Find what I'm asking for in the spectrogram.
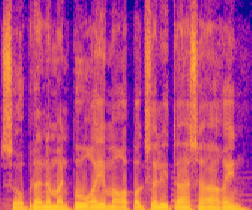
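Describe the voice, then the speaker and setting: Man acting as humble, even-toned Filipino son-in-law. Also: mid-range voice, a little fast, smooth, no echo, natural voice. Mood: wounded, humble. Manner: polite, respectful, earnest. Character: humble, patient young janitor pleading with girlfriend's disapproving mother. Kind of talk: Filipino radio drama acting. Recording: music bed under the voice.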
